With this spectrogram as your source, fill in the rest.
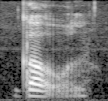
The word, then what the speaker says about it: Google: tenemos dos vocales adyacentes Cuál es el sonido largo de la O podemos contar el abecedario nuevamente en en o por eso decimos Google verdad Esa a no la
